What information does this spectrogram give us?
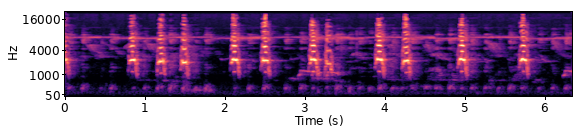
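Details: Long-tailed shrike repeating squeaky, sharp high notes in pairs and triplets roughly every second, against a continuous low rhythmic pulsing.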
